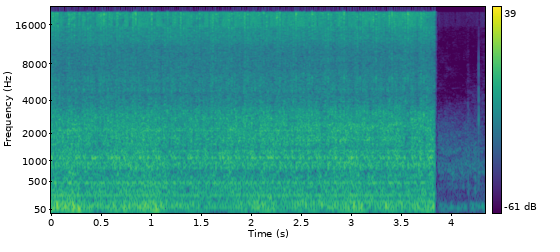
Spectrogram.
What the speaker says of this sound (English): A running, freshly overhauled D-19 LP.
